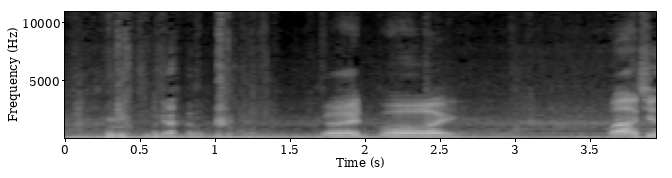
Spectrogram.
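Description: A dog jumps up onto a car seat with a soft thump.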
